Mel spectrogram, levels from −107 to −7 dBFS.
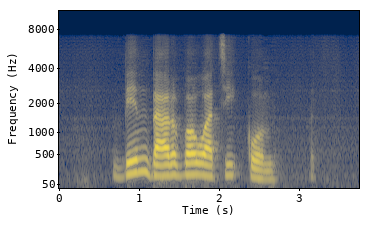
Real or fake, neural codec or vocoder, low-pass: fake; codec, 16 kHz, 0.2 kbps, FocalCodec; 7.2 kHz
